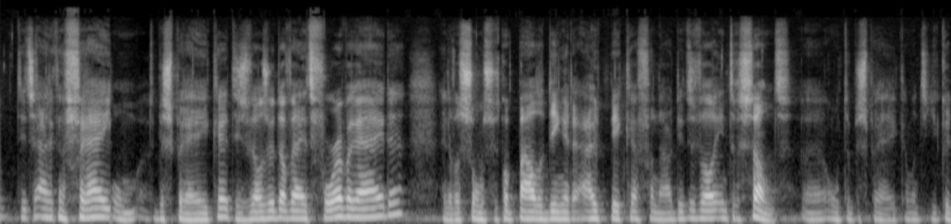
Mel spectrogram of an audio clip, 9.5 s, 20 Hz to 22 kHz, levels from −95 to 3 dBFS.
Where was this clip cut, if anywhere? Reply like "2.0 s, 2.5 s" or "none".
1.1 s, 5.0 s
